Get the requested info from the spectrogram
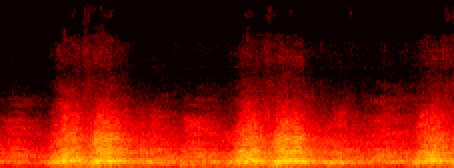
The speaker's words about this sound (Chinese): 中国恒大集团深圳总部大厅被抗议民众塞爆，疑似有员工也很不满，挡在电梯口外，爆发推挤冲突。投资人向恒大买了理财商品，但到期了却无法赎回，就连员工自己也受害。连续三天到总部抗议，有人想到积蓄可能血本无归，当场痛哭失声。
